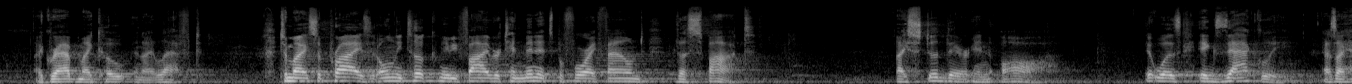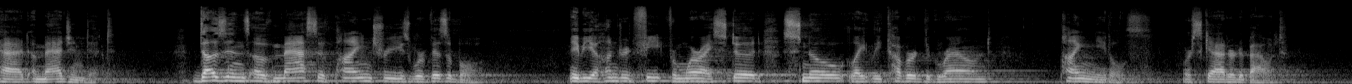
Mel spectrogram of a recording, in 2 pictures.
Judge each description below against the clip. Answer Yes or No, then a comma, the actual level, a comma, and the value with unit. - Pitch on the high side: No, low, 135 Hz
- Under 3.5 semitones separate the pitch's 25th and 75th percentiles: No, average, 4.2 semitones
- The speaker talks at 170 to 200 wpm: No, slow, 135 wpm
